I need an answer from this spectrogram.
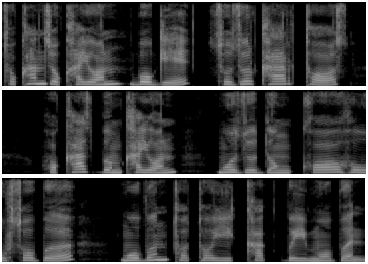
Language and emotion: Bodo, neutral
